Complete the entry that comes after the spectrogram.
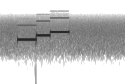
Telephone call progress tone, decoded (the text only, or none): special information tone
